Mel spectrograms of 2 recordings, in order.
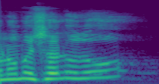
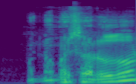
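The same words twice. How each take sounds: First: Higher, rising whine on "saludó"; mock whiny repeat. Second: Said in the usual way. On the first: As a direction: echo the complaint like a sulking child. Mimicking an offended churchgoer.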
